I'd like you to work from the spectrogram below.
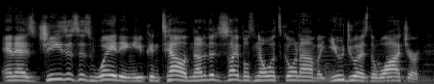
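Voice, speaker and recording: A man preaching a sermon as pastor, impassioned, swinging from hushed tones to loud pleading at an outdoor service. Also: sits high, steady tone, fast talker, soft background music. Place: outdoor service with people in parked cars.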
